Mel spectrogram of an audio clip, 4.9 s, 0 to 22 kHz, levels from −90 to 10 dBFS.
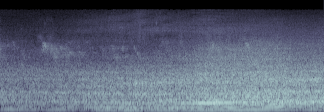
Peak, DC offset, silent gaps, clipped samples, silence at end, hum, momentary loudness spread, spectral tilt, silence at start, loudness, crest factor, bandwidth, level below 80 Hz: -2 dBFS; under 0.1%; none; under 0.1%; 0 s; none; 12 LU; -5 dB/octave; 0 s; -17 LUFS; 16 dB; 16 kHz; -34 dBFS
